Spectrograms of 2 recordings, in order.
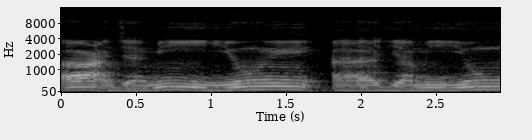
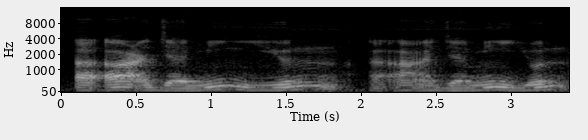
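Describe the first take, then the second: No difference in how they are said.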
